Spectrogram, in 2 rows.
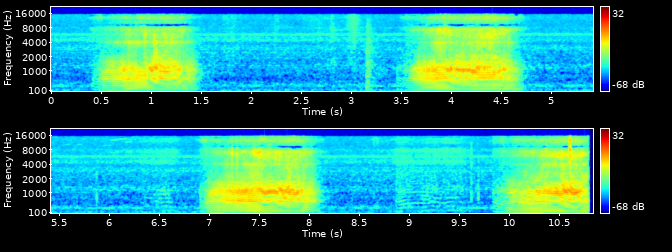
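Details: Loud, rattling snores about every three and a half seconds, roughly 17 breaths a minute, with quiet gaps, from a person who is sick; snoring.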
